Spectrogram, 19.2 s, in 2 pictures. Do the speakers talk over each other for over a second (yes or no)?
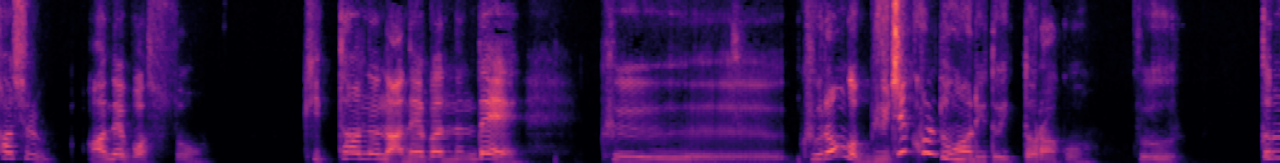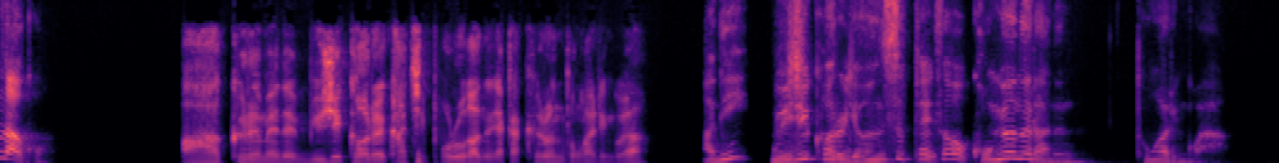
no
